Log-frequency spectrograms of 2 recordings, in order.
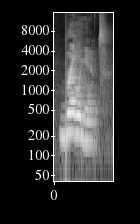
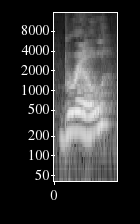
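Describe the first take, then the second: First: The word is said naturally with one L sound. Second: The word is split so both L sounds are heard. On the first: "you say brilliant" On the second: "We will say to spell brilliant"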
